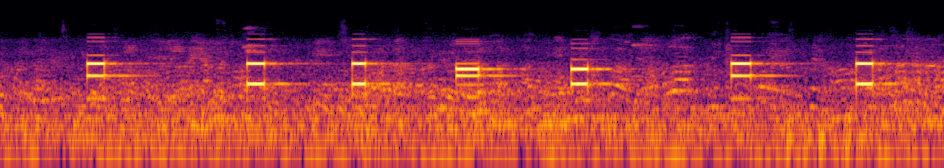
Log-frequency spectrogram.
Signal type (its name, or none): DTMF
